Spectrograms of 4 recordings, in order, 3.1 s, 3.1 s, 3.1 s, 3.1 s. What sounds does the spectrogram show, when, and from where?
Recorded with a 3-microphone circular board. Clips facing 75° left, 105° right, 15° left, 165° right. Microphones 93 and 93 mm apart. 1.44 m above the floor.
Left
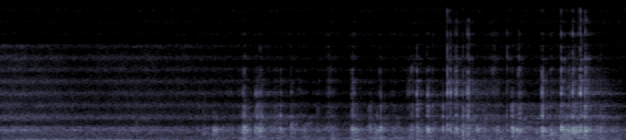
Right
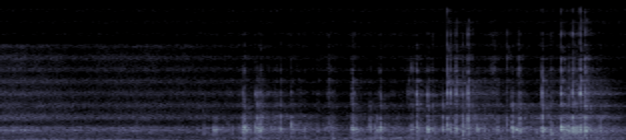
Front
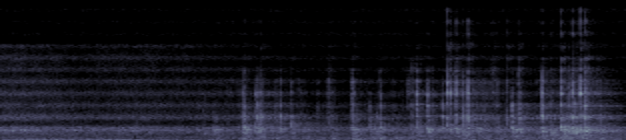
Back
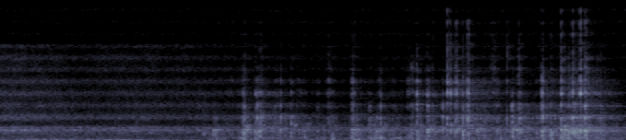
1.0 s crumpling: 150° left, 1.4 m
